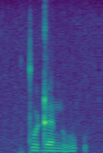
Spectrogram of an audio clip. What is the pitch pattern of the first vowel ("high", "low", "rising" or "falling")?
high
